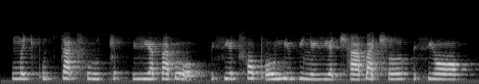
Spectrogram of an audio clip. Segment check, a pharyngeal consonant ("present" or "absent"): absent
